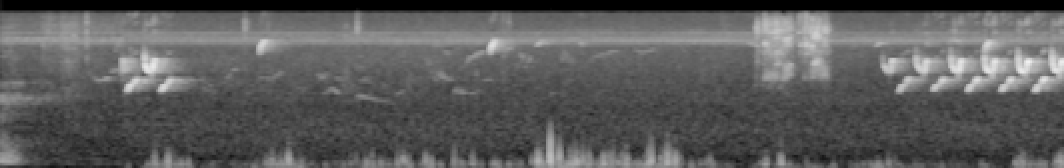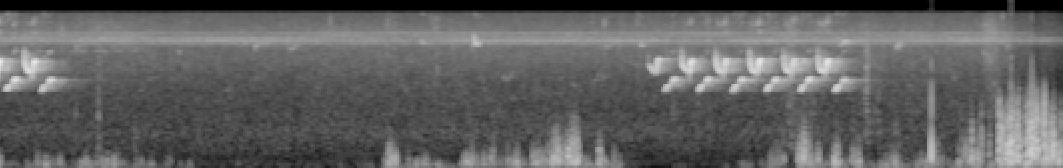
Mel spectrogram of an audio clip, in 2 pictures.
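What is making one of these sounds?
A small bird gives quick bursts of sharp, high chips.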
